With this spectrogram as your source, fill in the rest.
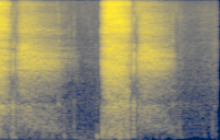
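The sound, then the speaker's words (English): Three breathy bursts of rushing air, like air being squeezed out of headphone ear cups, each a soft hiss lasting about half a second, the middle one loudest, with no talking. “you can squeeze them and all the air comes out of the phone.”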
